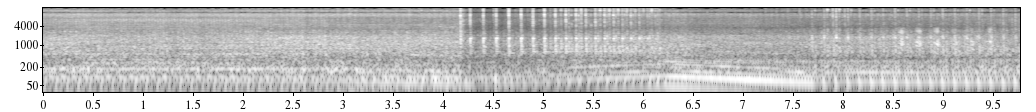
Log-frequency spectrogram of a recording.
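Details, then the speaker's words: Old machine just started on petrol, warming up with a bit of temperature showing and heaps of oil pressure: steady, even idle beat settling in, lifting once briefly, no knocks; sounds good, normal idle. "Heaps of oil pressure. Tangled up. Beautiful. Smiles all around. Right, mate. That sounds good, doesn't it?"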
